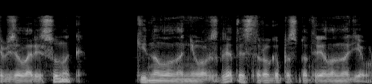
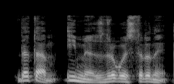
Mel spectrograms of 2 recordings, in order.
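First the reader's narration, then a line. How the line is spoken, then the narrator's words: Joyful rapid chatter. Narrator (Russian): радостно затараторил Ваня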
